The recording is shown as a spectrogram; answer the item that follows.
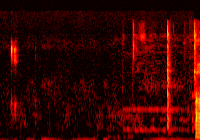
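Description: A few faint clicks over quiet room tone. A faint steady hum comes in about two and a half seconds in, and there is one sharper click shortly before the end.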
